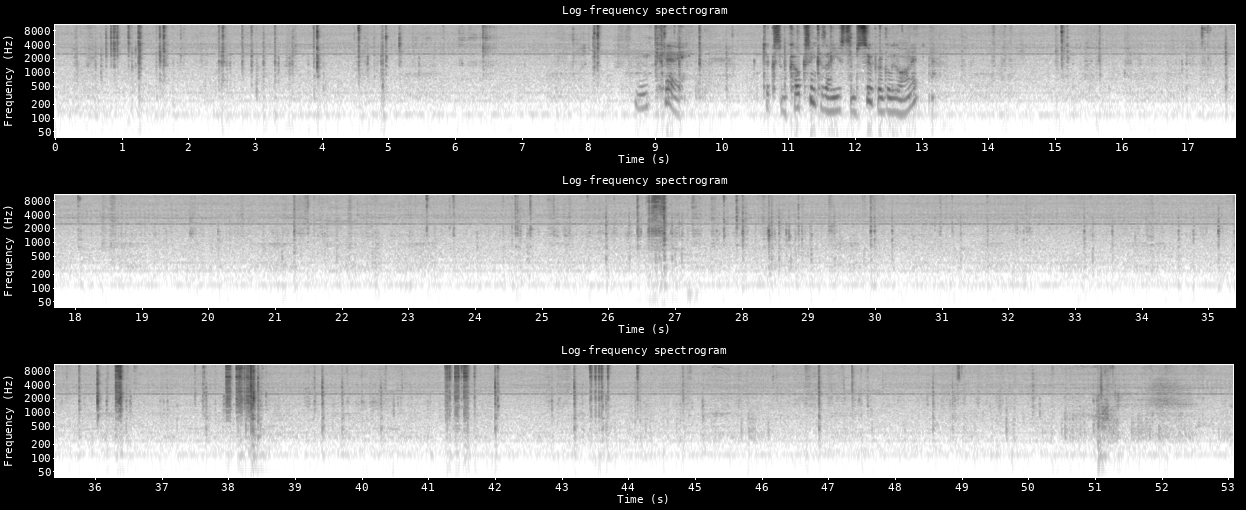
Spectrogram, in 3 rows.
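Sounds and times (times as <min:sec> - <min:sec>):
fingers clicking and rustling wires: 0:00.3 - 0:05.5, 0:37.5 - 0:38.6, 0:41.2 - 0:42.1, 0:42.8 - 0:44.2
cable tie ratcheting clicks: 0:00.5 - 0:05.3, 0:07.8 - 0:08.3, 0:25.9 - 0:30.0, 0:35.7 - 0:36.6, 0:37.5 - 0:38.5, 0:41.2 - 0:42.1, 0:43.2 - 0:44.2.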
